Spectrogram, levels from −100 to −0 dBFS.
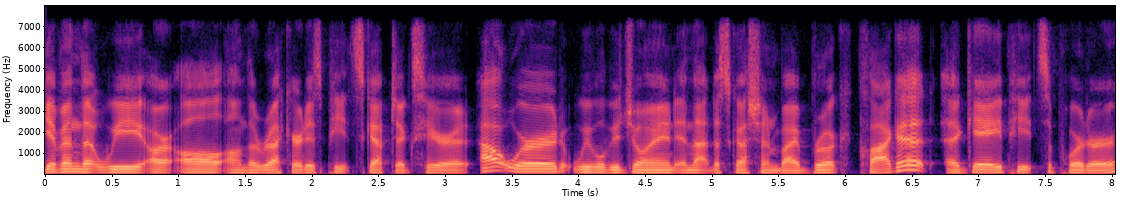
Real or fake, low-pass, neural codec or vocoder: real; 7.2 kHz; none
